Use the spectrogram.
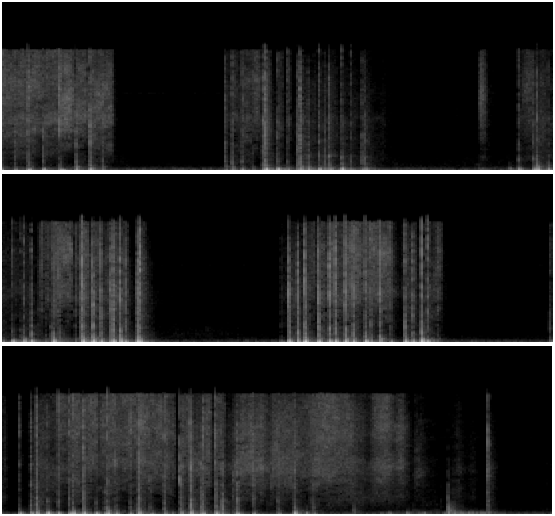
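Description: Fingertips tap a thick paper book on its cover and along its edges in quick bursts of soft, dull taps with short pauses between them. The taps are low and muted with a brief papery brightness, and the top and bottom edges sound different even though the thickness and material are the same.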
